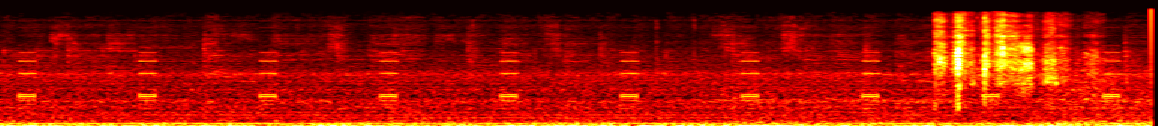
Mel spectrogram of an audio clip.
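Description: A car engine hums steadily as tyres roll along a highway.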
